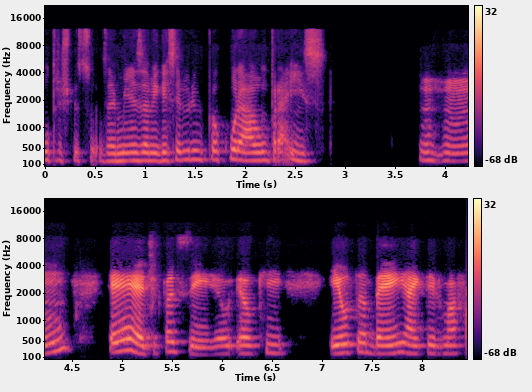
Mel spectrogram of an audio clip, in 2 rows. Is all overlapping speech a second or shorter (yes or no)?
yes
